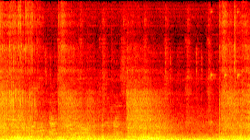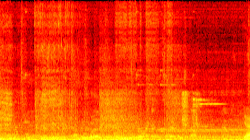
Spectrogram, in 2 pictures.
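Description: Aristocrat Dollar Storm Ninja Moon slot machine's bonus-round sounds: clicking, ratcheting effects in repeated bursts as the bonus reels spin and the win meter climbs, over a steady low background.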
